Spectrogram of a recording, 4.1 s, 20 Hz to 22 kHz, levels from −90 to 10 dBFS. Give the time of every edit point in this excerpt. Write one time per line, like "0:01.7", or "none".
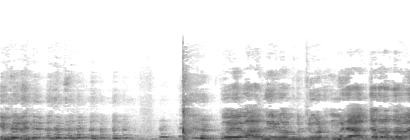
none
